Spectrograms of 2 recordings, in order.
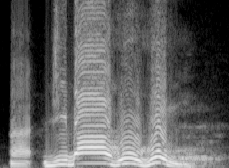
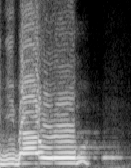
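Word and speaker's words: جِبَاهُهُمْ: Jibahuhum, jangan sampai jibahum. Nggak boleh samar, harus jelas. Jibahuhum.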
